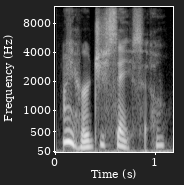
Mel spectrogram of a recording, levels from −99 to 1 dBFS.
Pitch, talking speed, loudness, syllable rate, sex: 175 Hz, 255 wpm, -18 LUFS, 5.0 syllables/s, female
